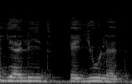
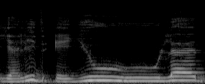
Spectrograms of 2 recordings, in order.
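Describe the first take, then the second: First: No vowel is lengthened; all vowels are short. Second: One vowel is clearly drawn out and lengthened. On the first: The speaker calls it wrong. "c'est pas yalid et yulad" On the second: The speaker calls it right. "Il y a une prolongation ici"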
